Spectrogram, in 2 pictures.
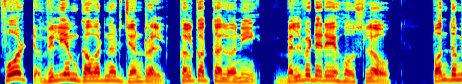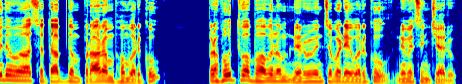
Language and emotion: Telugu, neutral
